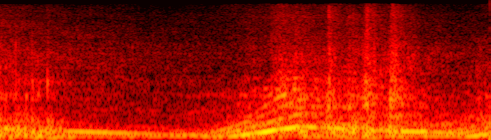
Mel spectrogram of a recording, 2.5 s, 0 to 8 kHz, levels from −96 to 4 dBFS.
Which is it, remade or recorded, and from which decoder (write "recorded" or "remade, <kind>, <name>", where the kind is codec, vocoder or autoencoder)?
remade, autoencoder, DAC-VAE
